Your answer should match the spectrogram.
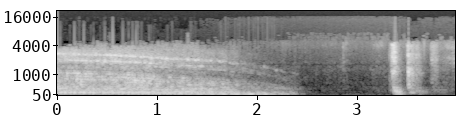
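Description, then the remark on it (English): A car engine roars loudly and steadily for a couple of seconds, then abruptly cuts off, followed by a brief pause and a few short, sharp clunks. “Car coming.”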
